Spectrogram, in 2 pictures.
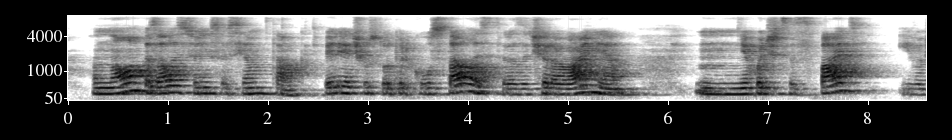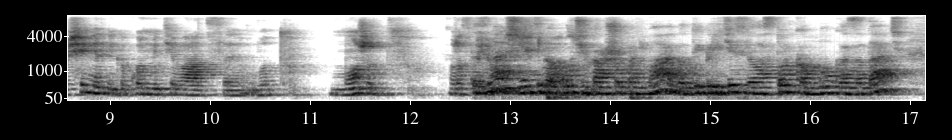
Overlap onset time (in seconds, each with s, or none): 12.6 s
